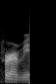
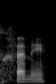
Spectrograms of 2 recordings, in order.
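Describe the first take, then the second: First: The R sound is pronounced in the word. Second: The R sound is silent in the word. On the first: The speaker calls it wrong. "it's not Fermi" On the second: The speaker calls it right. "I just pronounce it Femi"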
